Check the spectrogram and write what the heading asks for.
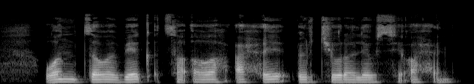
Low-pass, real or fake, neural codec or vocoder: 10.8 kHz; real; none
